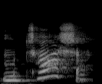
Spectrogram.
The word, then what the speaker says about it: мчаша: Мчаша, воскресенье. Новый звук здесь звук Ч. Т, Ш. Мчаша, мчаша. Звук Ч пишется как Т, Ш.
